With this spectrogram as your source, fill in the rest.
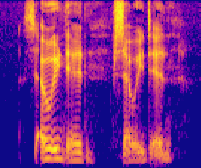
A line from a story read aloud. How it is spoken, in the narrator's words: said the Gryphon, sighing in his turn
